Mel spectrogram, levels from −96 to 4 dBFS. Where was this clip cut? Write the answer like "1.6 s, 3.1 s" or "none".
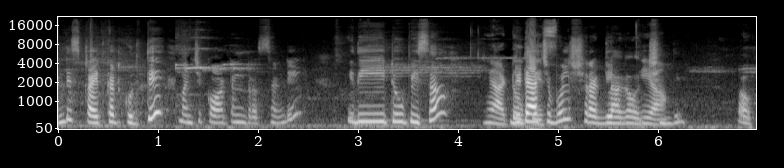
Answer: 1.2 s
